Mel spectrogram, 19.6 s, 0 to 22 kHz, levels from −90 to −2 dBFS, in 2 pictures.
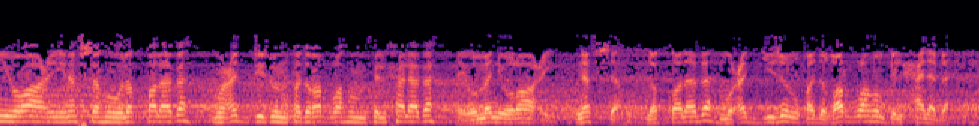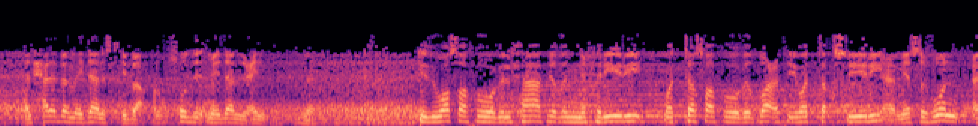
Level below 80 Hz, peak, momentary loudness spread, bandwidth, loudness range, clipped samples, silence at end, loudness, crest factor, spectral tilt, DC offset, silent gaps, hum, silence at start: -50 dBFS; -2 dBFS; 7 LU; 7.2 kHz; 3 LU; under 0.1%; 0 s; -18 LUFS; 14 dB; -4 dB/octave; under 0.1%; none; none; 0 s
